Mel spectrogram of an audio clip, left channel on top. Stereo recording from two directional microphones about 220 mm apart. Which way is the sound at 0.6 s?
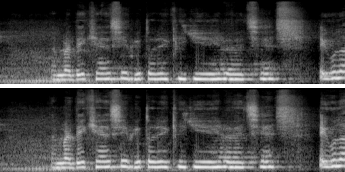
15° right (ahead or behind).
